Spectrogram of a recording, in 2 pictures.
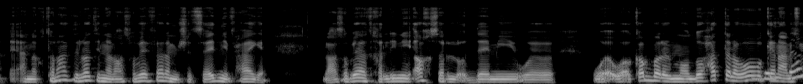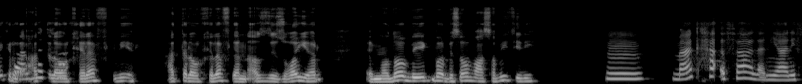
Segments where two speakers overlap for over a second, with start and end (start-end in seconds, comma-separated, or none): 7.5-8.8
